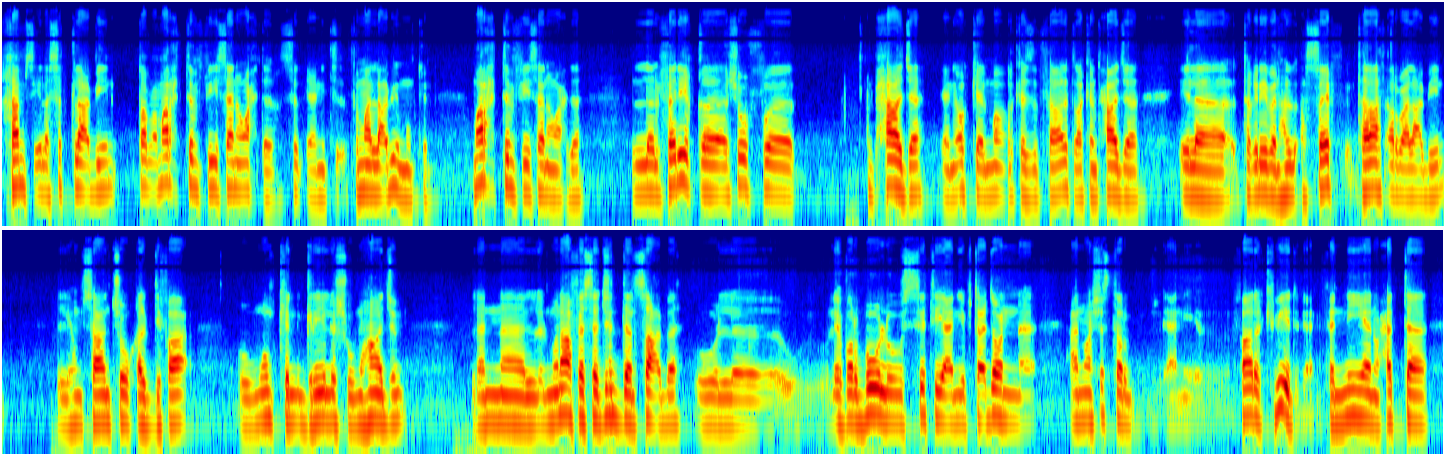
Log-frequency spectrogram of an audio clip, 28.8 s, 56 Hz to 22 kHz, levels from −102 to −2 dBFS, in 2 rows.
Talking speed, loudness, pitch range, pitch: 125 wpm, -21 LUFS, 135-155 Hz, 145 Hz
